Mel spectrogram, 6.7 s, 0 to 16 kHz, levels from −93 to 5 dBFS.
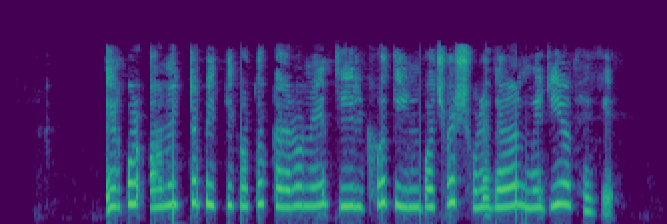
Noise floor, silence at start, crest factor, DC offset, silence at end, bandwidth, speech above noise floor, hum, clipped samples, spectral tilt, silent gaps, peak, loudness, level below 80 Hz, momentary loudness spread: -81 dBFS; 1.05 s; 20 dB; under 0.1%; 0.55 s; 7.8 kHz; 55 dB; none; under 0.1%; -2.5 dB/octave; none; -6 dBFS; -26 LUFS; -66 dBFS; 5 LU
